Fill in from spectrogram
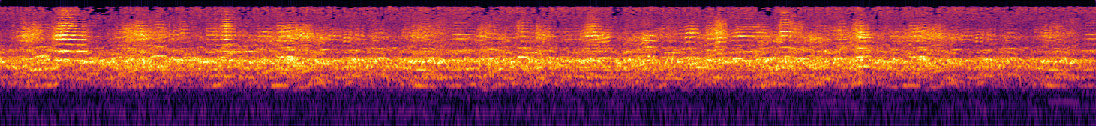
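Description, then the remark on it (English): A huge flock of thousands of geese honking continuously, overlapping calls forming a dense, steady clamor that fills the scene without pause, with no talking. “It certainly gets very noisy, and the numbers of the geese in prime time in about mid-October just gets overwhelming. Thousands and thousands of them.”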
